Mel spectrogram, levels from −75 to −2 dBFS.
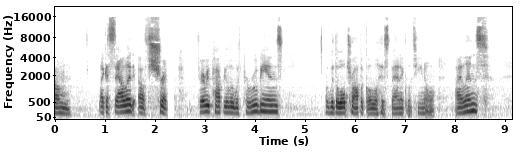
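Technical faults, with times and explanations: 2.25–2.39 s: gap at a join of encoded pieces. A silence of about 145 ms cuts into continuous sound, left by encoder start delay and last-frame padding kept at a splice. The waveform drops to flat, and the spectrogram shows a blank vertical band with smeared edges.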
